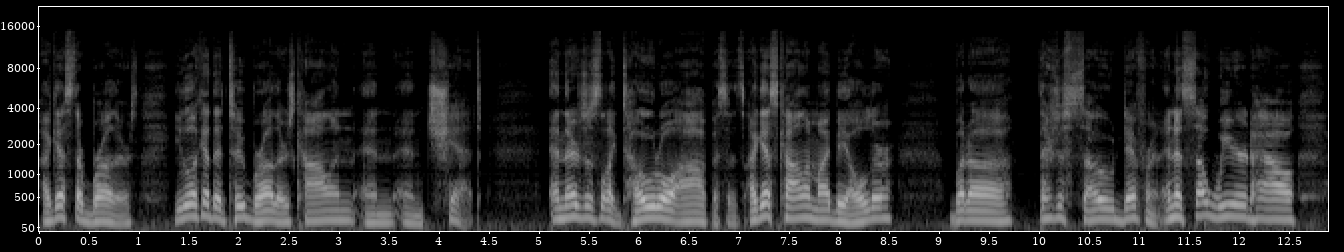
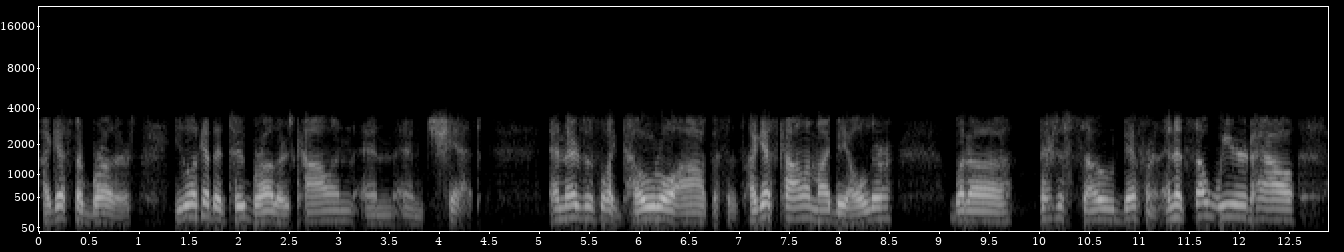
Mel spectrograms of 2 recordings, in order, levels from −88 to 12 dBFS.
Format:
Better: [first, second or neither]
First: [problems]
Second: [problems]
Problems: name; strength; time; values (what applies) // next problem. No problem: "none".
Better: first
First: none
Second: phone-call audio; poor line; nothing above 3.5 kHz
